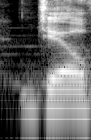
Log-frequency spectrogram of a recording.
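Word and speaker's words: gaol: first J my memory jail first and then was a samurai to fight them uh for them as a soldier got it got it got it jails pronounced g a o l get on with it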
